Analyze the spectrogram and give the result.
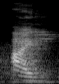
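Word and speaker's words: aisle: Number 1, आइल। आइल, इसमें S silent है, ध्यान दें। आइल, एस का साउंड नहीं है।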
